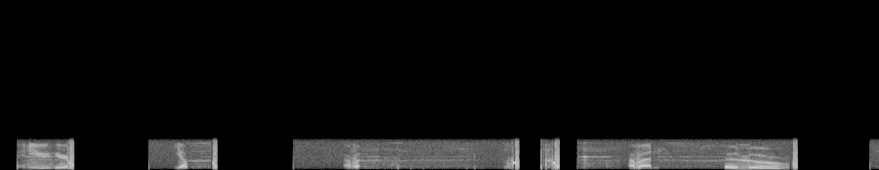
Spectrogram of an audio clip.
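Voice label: Aircraft Radio Checks, Satcom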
